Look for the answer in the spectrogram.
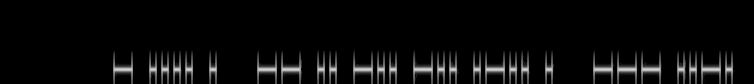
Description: Morse code, heard as a keyed tone, about 20 wpm, 700 Hz. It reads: THE MIDDLE OF
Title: Sets of 3 Words 20wpm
